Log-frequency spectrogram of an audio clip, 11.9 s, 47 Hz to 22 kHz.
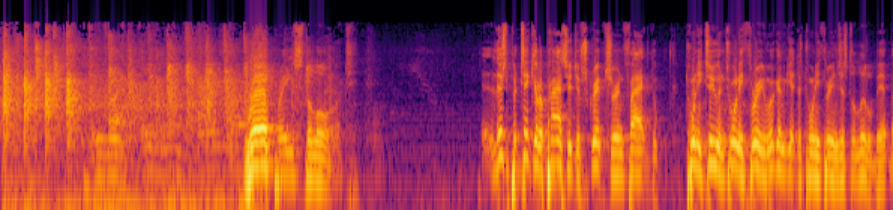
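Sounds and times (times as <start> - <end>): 
audience clapping in praise: 0.0 - 4.7
speech: 3.2 - 4.8, 6.4 - 11.9.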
